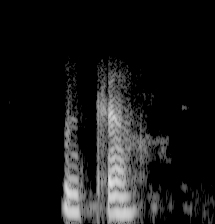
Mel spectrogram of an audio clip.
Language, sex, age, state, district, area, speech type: Hindi, female, 45-60, Uttar Pradesh, Hardoi, rural, conversation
